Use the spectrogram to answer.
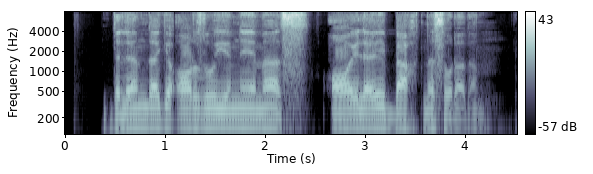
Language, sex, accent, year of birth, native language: Uzbek, male, Farg'ona, 1995, Uzbek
